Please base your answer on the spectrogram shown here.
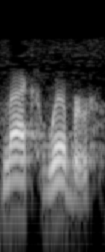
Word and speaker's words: Weber: 300 years later, another German named, and I'll give you the English pronunciation, it's Max Weber in English, Maxweber, wrote a book called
